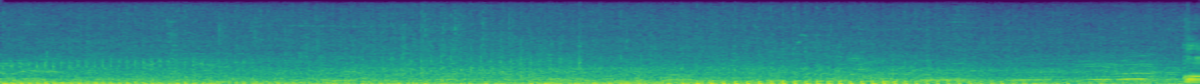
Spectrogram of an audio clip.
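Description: Street traffic: small motor engines running close by, one swelling louder for about a second partway through, with voices in the background.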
